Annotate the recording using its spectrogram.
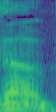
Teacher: Chữ D đưa lưỡi qua giữa hai răng ép rung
